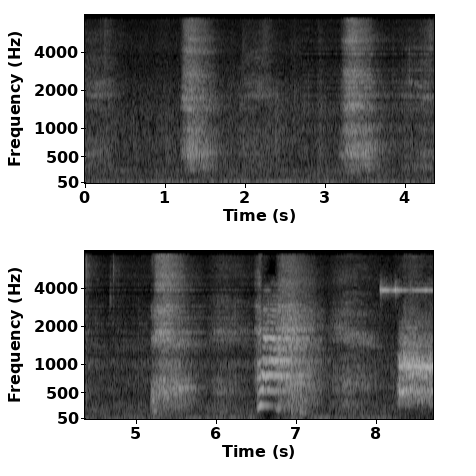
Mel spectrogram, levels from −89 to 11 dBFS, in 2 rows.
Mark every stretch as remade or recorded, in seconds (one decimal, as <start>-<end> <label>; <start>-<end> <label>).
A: 0.0-2.7 recorded; 2.7-6.8 remade; 6.8-8.7 recorded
